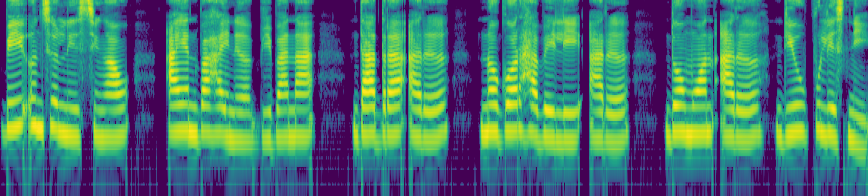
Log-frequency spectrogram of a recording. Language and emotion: Bodo, neutral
